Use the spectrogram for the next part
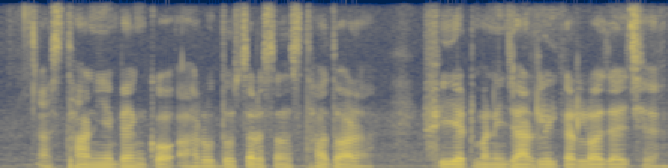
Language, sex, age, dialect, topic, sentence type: Maithili, male, 25-30, Angika, banking, statement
